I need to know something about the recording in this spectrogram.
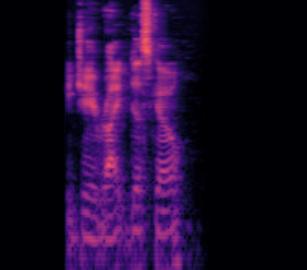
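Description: A man speaks casually into a microphone.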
